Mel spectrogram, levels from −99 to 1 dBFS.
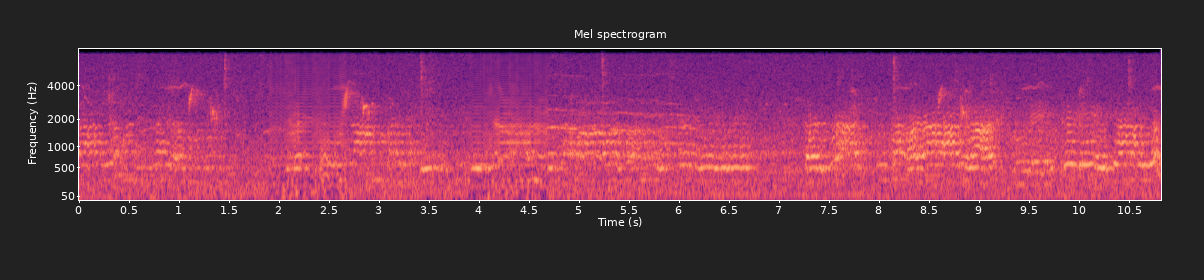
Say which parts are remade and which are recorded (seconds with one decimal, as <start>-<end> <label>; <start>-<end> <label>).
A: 0.0-1.9 recorded; 1.9-2.7 remade; 2.7-3.9 recorded; 3.9-4.7 remade; 4.7-10.8 recorded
